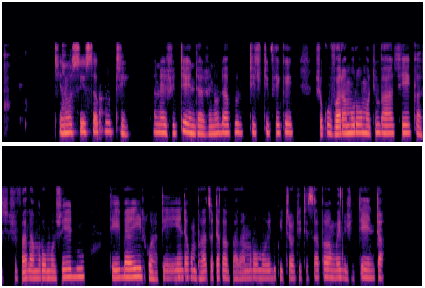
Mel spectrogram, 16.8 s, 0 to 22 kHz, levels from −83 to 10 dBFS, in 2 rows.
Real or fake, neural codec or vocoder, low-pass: real; none; 7.2 kHz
